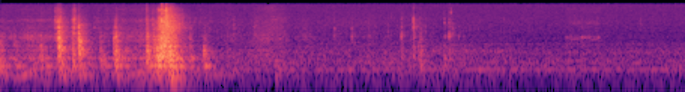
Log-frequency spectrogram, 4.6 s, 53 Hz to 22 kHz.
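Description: CD tray of a Grundig FineArts CD11 CD player closing, with several clicks and one loud clunk about a second in, then a couple of faint ticks near three seconds. The tray mechanism is faulty: a mechanical fault that the owner calls a "mechanical disaster".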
